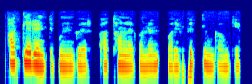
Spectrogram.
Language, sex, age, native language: Icelandic, female, 11, Icelandic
